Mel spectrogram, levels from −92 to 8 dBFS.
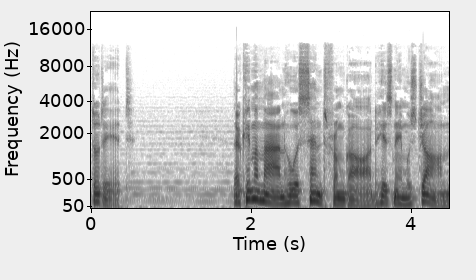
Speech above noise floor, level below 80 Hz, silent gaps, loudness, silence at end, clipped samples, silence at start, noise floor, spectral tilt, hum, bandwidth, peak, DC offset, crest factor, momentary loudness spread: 32 dB; -36 dBFS; none; -17 LUFS; 0 s; under 0.1%; 0 s; -48 dBFS; -6.5 dB/octave; none; 12.5 kHz; 0 dBFS; under 0.1%; 18 dB; 12 LU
